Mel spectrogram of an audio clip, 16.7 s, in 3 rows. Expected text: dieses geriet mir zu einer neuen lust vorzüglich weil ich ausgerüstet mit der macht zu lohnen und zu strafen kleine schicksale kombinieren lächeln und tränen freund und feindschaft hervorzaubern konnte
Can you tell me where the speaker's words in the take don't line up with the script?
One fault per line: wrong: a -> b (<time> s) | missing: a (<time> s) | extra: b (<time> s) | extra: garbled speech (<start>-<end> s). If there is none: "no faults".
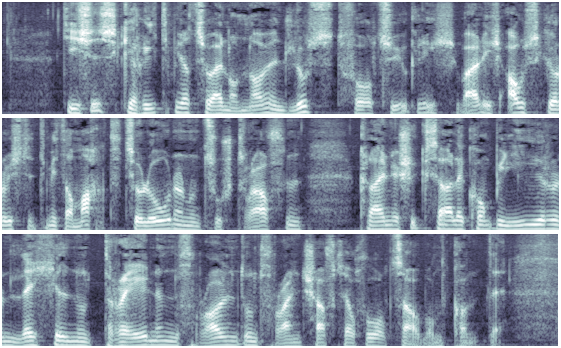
no faults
